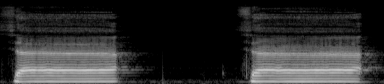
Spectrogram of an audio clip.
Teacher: কোন জায়গা থেকে স্ক্রিনে দেখা যাচ্ছে হারাফটির মাখরাজ হলো উচ্চারণ স্থান জিহ্বার আগা সামনের উপরের দুই দাঁতের আগার সঙ্গে লাগিয়ে উচ্চারিত হয়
